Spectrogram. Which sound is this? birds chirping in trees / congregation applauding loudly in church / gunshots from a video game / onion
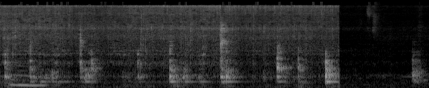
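onion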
